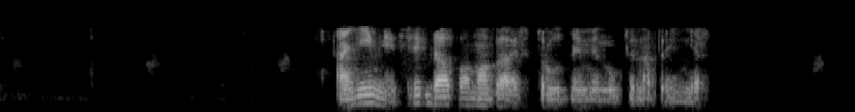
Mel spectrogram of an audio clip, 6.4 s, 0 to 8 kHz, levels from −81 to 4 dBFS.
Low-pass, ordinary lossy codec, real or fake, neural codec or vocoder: 7.2 kHz; AAC, 16 kbps; fake; vocoder, 22.05 kHz, 80 mel bands, HiFi-GAN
